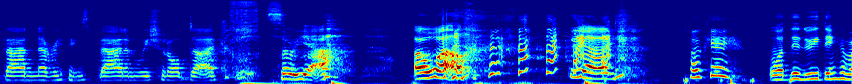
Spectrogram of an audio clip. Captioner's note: laughing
